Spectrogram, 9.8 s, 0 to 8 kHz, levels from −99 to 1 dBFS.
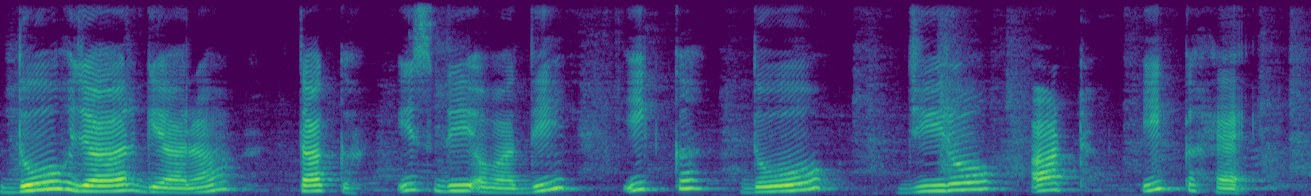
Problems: none marked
